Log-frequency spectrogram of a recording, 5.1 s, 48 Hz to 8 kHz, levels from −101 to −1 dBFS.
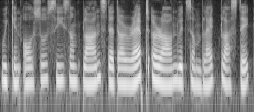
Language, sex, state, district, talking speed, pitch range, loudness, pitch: English, female, Assam, Kamrup Metropolitan, 165 wpm, 180-205 Hz, -16 LUFS, 190 Hz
